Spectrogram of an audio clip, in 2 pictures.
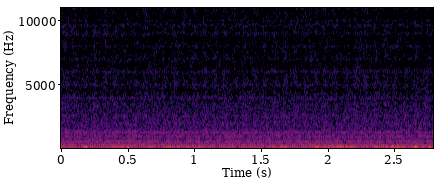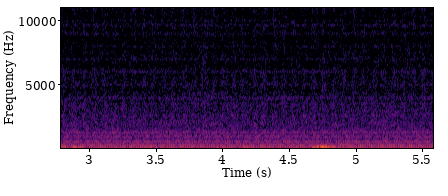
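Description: Steady low electrical mains hum with several evenly spaced tones, picked up through the microphone and sound system. There is a faint low bump about four and a half seconds in.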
